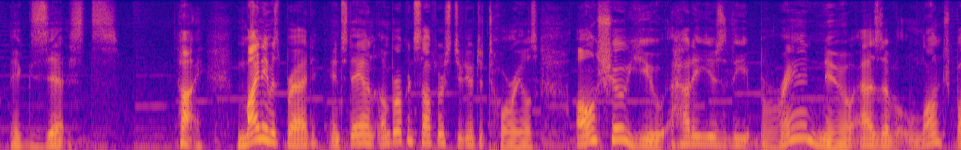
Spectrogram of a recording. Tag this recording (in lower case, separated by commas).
music, speech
